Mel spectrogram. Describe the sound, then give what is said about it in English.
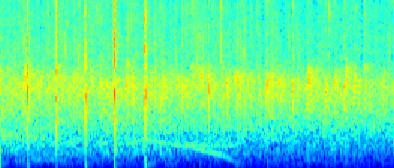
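A crowd applauds steadily for several seconds for the teens who led the classroom on a fifth Sunday, a dense wash of clapping with a few sharp, louder claps standing out near the start. “Can we get a round of applause for our teens?”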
